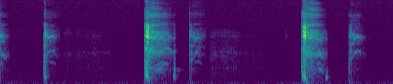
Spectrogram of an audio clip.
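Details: Coughing from someone with asthma that had been controlled but seems to be acting up today at the change of season; the cough is possibly asthma-related.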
